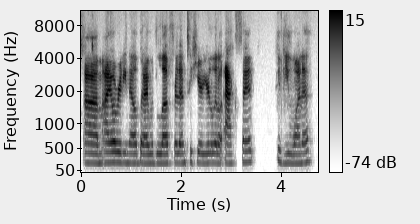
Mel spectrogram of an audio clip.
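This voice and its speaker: A woman's voice: medium pitch, completely flat delivery, a little fast, fairly bright tone, highs cut off. A woman from California hosting a podcast interview, chatting casually with lots of fillers and frequent laughter. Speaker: podcast host.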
